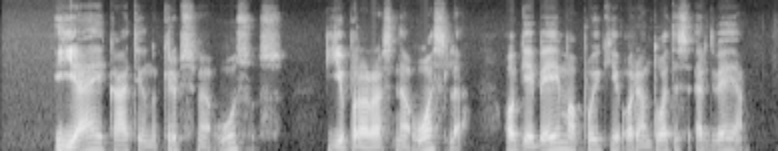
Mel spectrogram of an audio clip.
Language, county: Lithuanian, Vilnius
